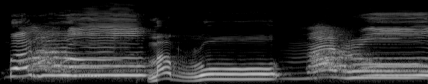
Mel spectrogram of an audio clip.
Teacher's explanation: را پر تشدید ہے، را کو زر رک کر ادا کریں گے، مگر آگے واو مدہ بن رہا ہے، واو ساکن ہے، واو ساکن سے پہلے پیش آ رہا ہے. ایک الف کھینچنا بھی ہے اور را کو پر بھی پڑھنا ہے.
